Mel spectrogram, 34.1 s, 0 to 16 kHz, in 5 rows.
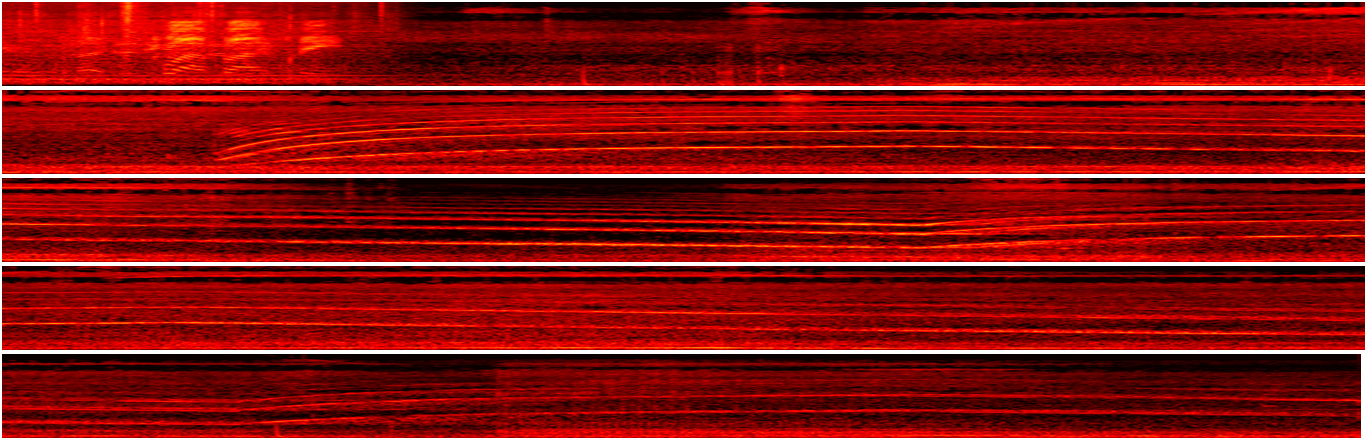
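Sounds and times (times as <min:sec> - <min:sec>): truck engine running: 0:00.0 - 0:02.1
fire truck siren wailing: 0:00.0 - 0:02.2, 0:07.1 - 0:34.0.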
